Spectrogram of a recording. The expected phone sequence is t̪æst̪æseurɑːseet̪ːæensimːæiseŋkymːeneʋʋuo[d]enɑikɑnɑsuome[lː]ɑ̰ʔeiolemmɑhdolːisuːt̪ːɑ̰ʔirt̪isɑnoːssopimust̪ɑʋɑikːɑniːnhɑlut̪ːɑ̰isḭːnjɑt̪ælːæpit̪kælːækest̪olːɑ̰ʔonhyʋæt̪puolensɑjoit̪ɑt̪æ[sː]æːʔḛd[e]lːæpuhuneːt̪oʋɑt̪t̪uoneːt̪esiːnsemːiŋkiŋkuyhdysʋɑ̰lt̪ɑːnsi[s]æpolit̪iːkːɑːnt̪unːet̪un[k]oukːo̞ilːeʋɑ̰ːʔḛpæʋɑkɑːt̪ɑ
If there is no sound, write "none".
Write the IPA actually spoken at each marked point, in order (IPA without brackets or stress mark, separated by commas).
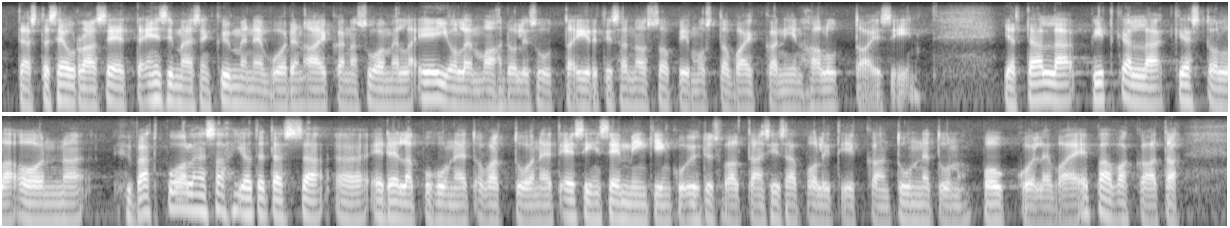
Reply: d, lː, sː, e, s, p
